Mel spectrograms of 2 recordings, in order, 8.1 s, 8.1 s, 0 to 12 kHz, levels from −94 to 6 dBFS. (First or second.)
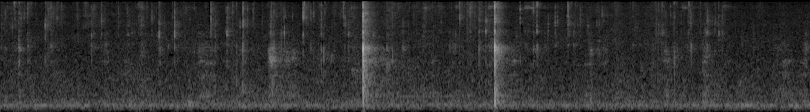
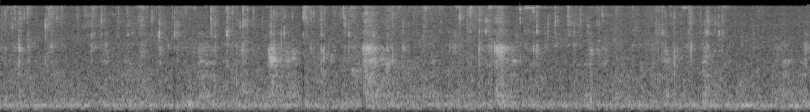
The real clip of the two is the first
